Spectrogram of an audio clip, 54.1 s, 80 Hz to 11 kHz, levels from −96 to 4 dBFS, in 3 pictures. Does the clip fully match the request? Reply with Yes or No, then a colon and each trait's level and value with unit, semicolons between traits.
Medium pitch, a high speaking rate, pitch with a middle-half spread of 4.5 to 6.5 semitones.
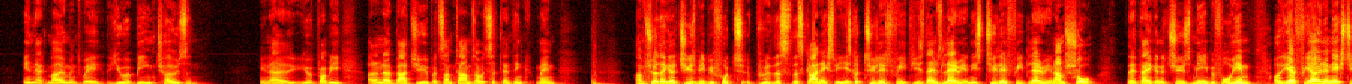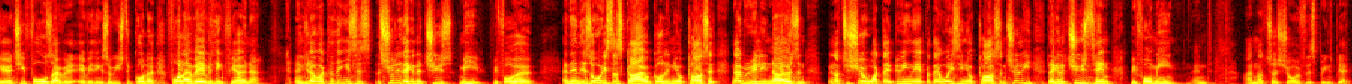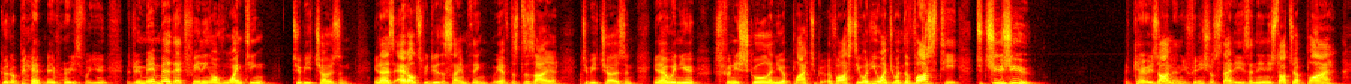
Yes: medium, 180 Hz; fast, 245 wpm; average, 5.2 semitones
